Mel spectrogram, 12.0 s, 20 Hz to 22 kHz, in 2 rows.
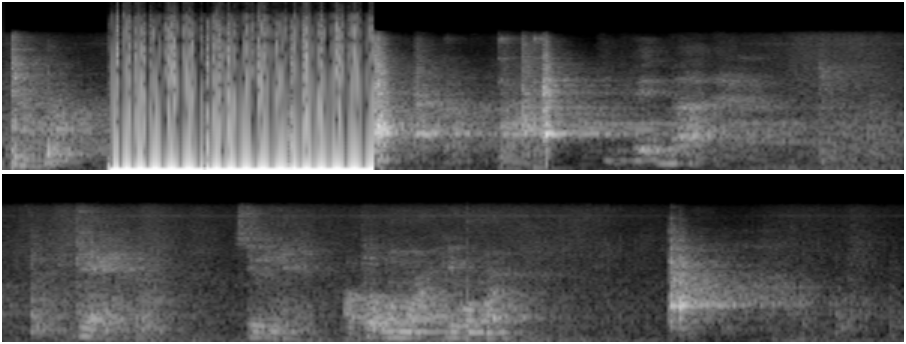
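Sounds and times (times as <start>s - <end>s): distorted synthesized sound effect: 0.7s - 2.5s.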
